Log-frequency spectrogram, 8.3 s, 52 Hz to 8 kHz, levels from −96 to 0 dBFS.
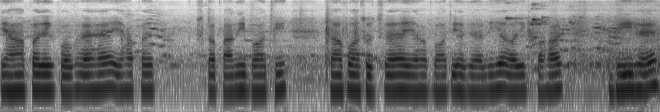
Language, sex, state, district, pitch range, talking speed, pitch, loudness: Hindi, male, Uttar Pradesh, Hamirpur, 140-145 Hz, 180 wpm, 140 Hz, -16 LUFS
